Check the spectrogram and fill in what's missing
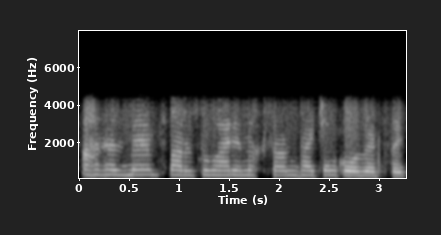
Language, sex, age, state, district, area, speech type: Kashmiri, female, 30-45, Jammu and Kashmir, Shopian, rural, conversation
